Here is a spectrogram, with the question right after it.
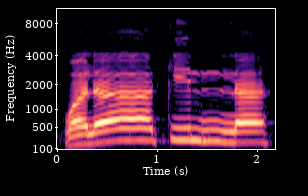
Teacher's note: nun mati bertemu dengan lam, iaitu idgham bila gunnah. Bacanya tanpa dengung. Hendaklah baca dengan jelas dan terang.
